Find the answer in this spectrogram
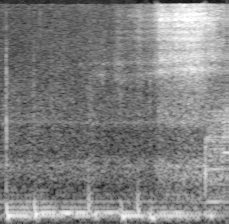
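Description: Quiet, low background music with a pulse about twice a second, a suspense bed under the pause.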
